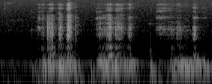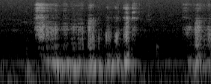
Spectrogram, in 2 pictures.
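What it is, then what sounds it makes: Scratch-art paper being scraped. A metal chisel held in a hand with blue nails scrapes leaf shapes into a flat, black-coated scratch-art page, leaving scraped-off flakes behind. Quiet, raspy scratching strokes come in repeated bursts, mostly low and dull with a faint brighter hiss, over a steady low hum.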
